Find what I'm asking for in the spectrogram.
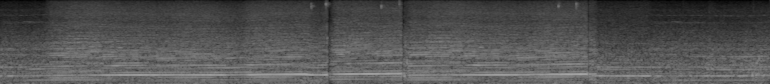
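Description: A race car in the iRacing game at Stafford Speedway, its engine held at a high, steady roar under full throttle, briefly dipping and climbing again as it pounds on through the corners.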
